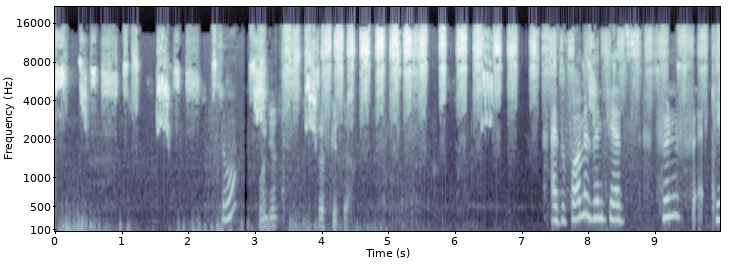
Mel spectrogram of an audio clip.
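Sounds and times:
young redstarts chirping, begging for food: 0:00.0 - 0:09.9
speech: 0:02.5 - 0:05.0, 0:07.4 - 0:09.9.

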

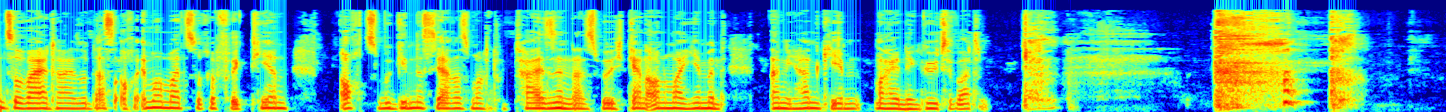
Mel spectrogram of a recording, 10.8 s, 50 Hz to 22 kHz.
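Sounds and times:
speech: 0:00.0 - 0:08.0
harsh raspy coughing fit: 0:07.7 - 0:08.1, 0:09.1 - 0:10.2.

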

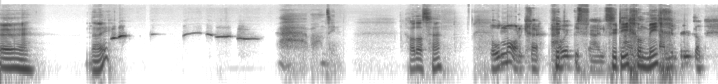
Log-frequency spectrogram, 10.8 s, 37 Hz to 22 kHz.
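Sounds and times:
speech: 0:00.0 - 0:00.6, 0:01.3 - 0:01.8, 0:06.1 - 0:10.7
person whistling a brand jingle: 0:01.7 - 0:04.0.

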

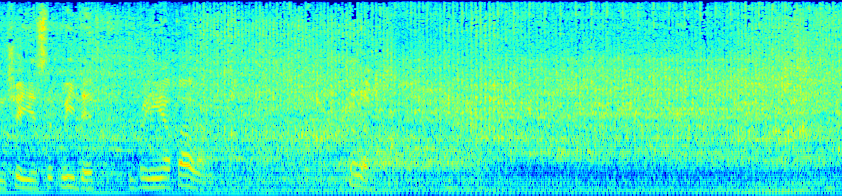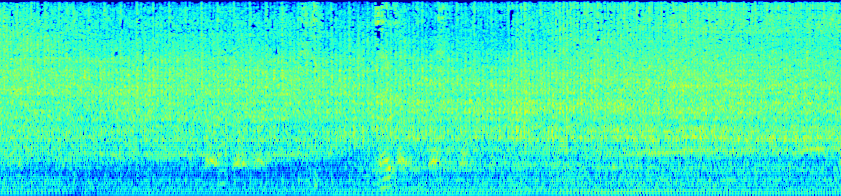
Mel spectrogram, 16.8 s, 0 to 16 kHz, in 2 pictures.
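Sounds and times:
speech: 0:00.0 - 0:02.4, 0:03.5 - 0:04.6
tractor engine idling: 0:00.0 - 0:16.8.

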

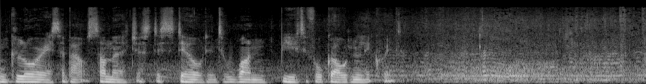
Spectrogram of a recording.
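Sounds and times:
speech: 0:00.0 - 0:05.1
swarm of bees buzzing around a beehive: 0:00.6 - 0:06.4.

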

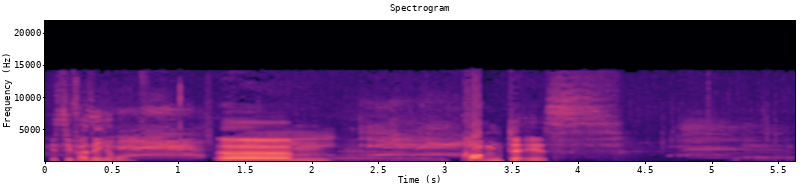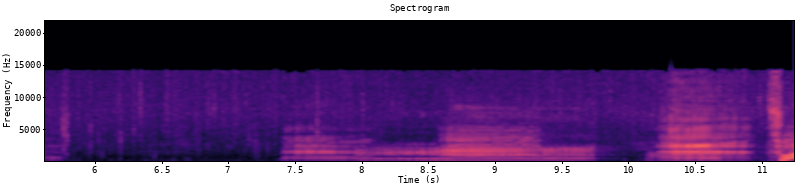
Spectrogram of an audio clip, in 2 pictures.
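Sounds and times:
speech: 0:00.0 - 0:02.4, 0:03.1 - 0:04.0, 0:11.1 - 0:11.2
herd of livestock bleating: 0:00.0 - 0:03.4, 0:04.6 - 0:05.8, 0:07.4 - 0:11.1.

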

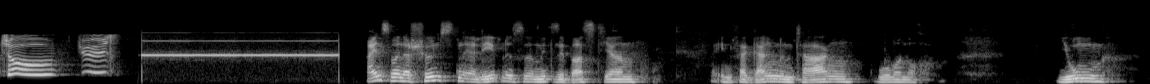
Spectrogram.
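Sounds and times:
steady electronic answering machine beep tone: 0:01.4 - 0:03.4
speech: 0:03.7 - 0:09.4, 0:10.6 - 0:11.5.

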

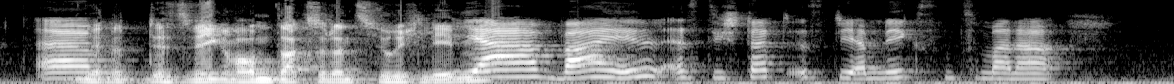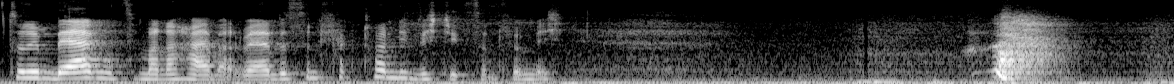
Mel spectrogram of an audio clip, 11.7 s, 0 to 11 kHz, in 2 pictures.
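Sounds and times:
speech: 0:00.2 - 0:08.9
sneeze: 0:10.7 - 0:11.3.

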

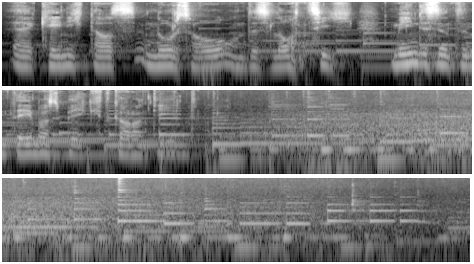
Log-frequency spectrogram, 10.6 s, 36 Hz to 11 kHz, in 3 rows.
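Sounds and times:
speech: 0:00.1 - 0:06.2
ocean waves breaking on shore: 0:03.4 - 0:10.5.

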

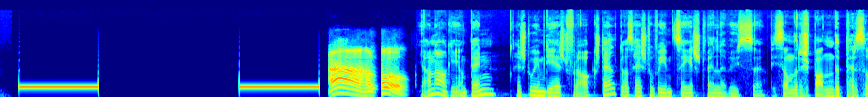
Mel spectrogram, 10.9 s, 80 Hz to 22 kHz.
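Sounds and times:
telephone line tone beeps as call is answered: 0:00.2 - 0:01.3, 0:03.0 - 0:04.0
speech: 0:04.1 - 0:10.8.

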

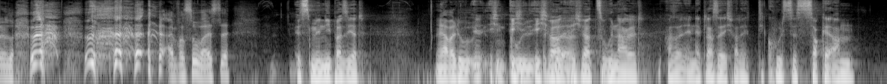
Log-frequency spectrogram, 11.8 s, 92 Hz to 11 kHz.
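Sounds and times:
laughter: 0:00.0 - 0:02.5
speech: 0:00.0 - 0:05.0, 0:05.8 - 0:11.5
person faking loud throaty coughs: 0:00.3 - 0:02.3.

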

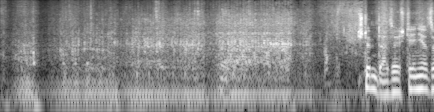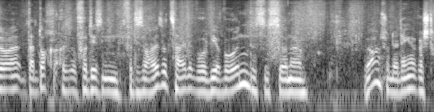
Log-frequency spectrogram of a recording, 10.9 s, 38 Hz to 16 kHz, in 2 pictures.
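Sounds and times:
parked car engine idling: 0:00.0 - 0:05.9
speech: 0:04.6 - 0:10.8.

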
